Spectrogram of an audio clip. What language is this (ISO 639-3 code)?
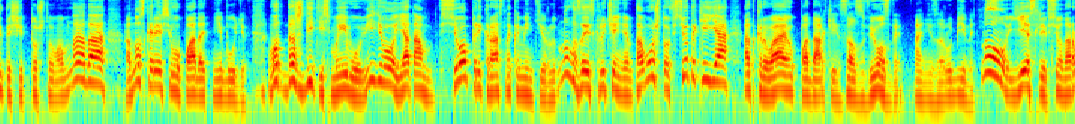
rus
